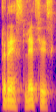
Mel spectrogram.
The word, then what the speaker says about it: tres leches: We use the Spanish name and we call it tres leches cake, or tres leches cake, depending on your pronunciation.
